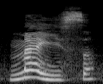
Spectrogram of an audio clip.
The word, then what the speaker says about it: maïs: Regardez bien, c'est le mot mais a i se prononce et dans la langue française mais dans son mot il y a le tr i. Donc on doit prononcer le a et le i séparément. Ma is maïs.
